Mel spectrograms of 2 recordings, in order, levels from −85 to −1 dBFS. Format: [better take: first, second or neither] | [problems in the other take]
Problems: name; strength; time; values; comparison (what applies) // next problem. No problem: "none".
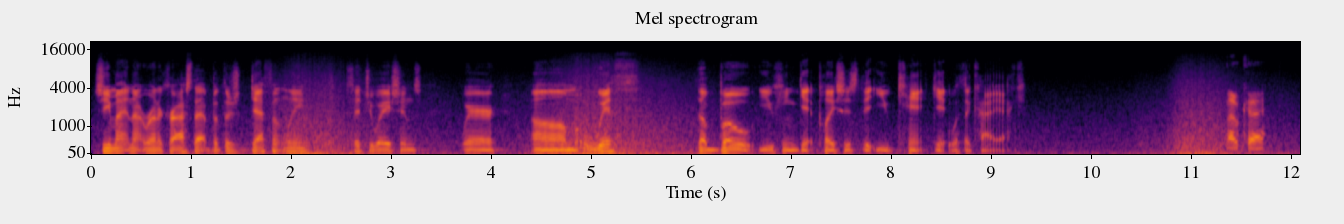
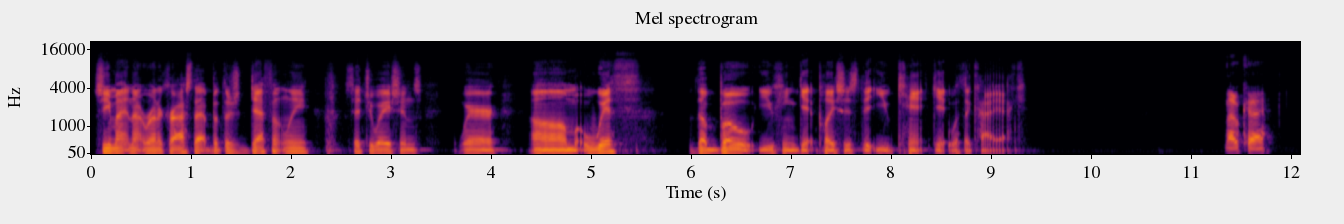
second | wind noise on the microphone; occasional gusts; 15 dB below the speech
